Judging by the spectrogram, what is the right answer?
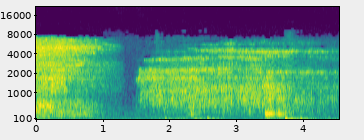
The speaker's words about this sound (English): if you're breathing like that throughout the day, your nervous system is going to be so much more balanced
